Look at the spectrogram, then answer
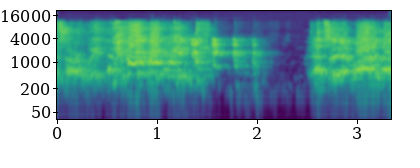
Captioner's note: people laughing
